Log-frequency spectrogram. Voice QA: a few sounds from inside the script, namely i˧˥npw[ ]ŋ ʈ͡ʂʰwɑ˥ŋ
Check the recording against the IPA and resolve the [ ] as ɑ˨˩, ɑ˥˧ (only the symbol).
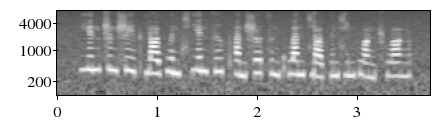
ɑ˨˩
